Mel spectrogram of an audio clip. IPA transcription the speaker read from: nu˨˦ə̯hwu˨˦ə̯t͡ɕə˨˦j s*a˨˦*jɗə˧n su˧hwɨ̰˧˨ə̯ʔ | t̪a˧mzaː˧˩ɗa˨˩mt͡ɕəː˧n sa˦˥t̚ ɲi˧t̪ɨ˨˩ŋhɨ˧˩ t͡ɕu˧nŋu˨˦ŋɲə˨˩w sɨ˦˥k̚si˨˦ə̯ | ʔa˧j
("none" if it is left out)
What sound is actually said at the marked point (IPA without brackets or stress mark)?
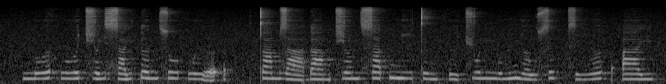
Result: a˨˦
